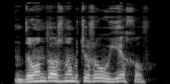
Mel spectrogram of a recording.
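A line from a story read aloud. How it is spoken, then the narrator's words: Exclaimed. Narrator (Russian): воскликнул Жюли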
